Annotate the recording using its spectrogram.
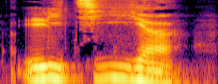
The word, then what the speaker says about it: лития: «Лития» или церковнославянское ударение «лития» – это часть богослужения,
